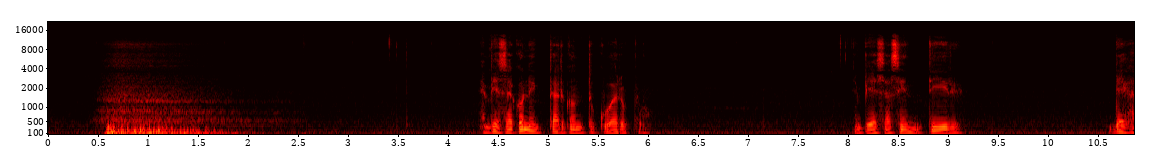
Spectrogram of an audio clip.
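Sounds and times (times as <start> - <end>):
slow exhale through the mouth during a guided breathing exercise: 0.5 - 2.6
speech: 4.4 - 6.1, 8.1 - 9.2, 10.6 - 10.8.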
